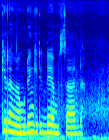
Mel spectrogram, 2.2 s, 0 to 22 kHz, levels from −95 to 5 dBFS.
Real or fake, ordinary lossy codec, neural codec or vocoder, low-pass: real; none; none; none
